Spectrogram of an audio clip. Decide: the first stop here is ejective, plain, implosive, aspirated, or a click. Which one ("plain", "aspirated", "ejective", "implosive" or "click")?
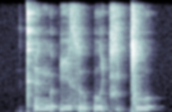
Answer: aspirated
